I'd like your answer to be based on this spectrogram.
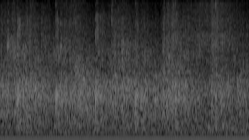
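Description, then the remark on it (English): A crowd claps their hands together in praise in a steady, dense patter of many overlapping claps, fairly soft and continuous throughout, with a faint low hum underneath and no voices. “Oh, clap your hands and praise him.”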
